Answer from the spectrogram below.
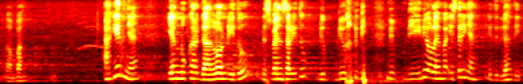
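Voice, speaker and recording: A man with a notably high voice gives a lively parenting talk, joking at his own expense as he speaks to the parents. His voice carries a long reverb, as in a large hall. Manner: humorous, self-mocking storytelling, often addresses the audience directly.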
